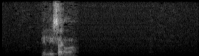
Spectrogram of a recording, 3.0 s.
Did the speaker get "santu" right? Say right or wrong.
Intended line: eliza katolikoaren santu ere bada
wrong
